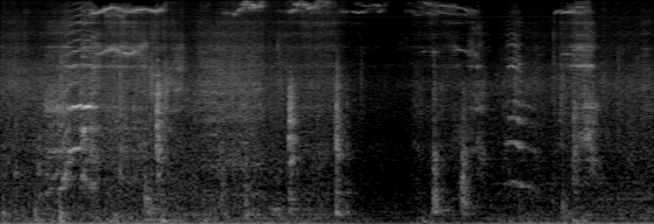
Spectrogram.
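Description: Meeting-room background noise: a steady low electrical hum with faint scattered knocks and shuffles, and a few brief high squeaks about a second in and again near the end.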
